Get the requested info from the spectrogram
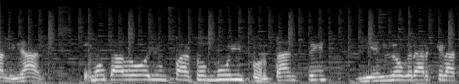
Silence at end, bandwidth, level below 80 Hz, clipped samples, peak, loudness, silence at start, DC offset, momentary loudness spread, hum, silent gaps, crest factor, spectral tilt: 0 s; 13.5 kHz; -40 dBFS; under 0.1%; -2 dBFS; -14 LUFS; 0 s; under 0.1%; 8 LU; none; none; 12 dB; -8 dB/octave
